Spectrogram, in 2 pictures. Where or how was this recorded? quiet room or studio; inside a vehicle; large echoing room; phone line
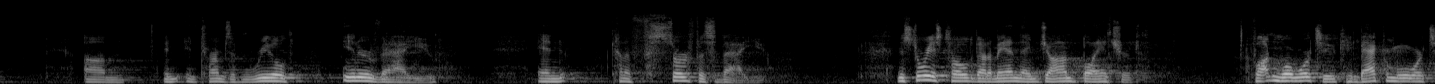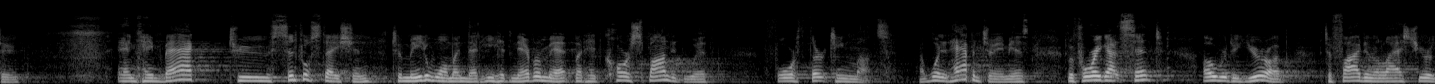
large echoing room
